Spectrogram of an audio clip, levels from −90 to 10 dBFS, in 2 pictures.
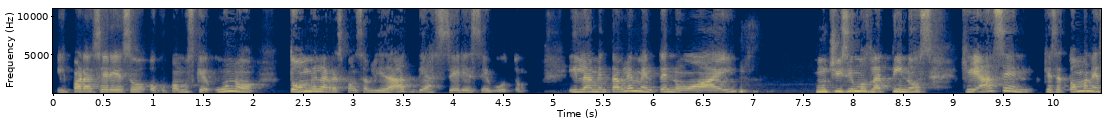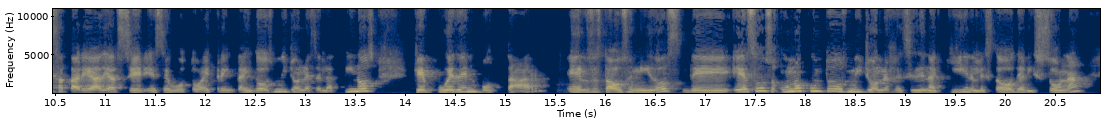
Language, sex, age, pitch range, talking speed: English, female, 20-39, 195-255 Hz, 155 wpm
